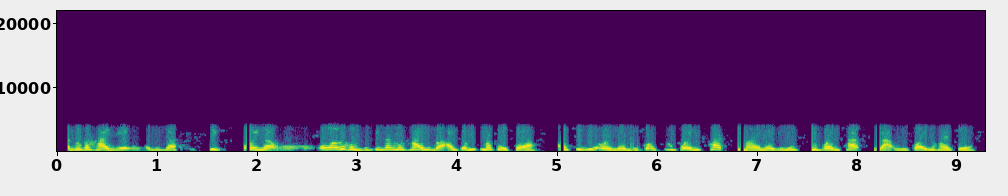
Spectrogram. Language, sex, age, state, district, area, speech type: Manipuri, female, 30-45, Manipur, Kakching, rural, conversation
